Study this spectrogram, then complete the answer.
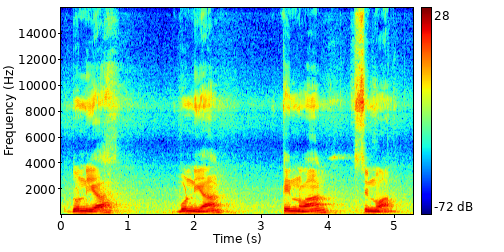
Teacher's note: அடுத்த கலிமாவுல வந்தாதான் இத்ஹாம் செய்யலாம் துன்யா ஒரு கலிமா துன் ஒரு கலிமா ஒரே கலிமாவுல வந்து இத்ஹாம் பில்ஹுன்னாவுடையும் சாக்கினுக்கு பின்னால வந்தா இத்ஹாம் செய்யாமல் வெளிப்படுத்தியே ஓத வேண்டும்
